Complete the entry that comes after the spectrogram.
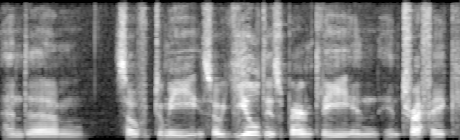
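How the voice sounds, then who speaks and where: In a Dutch accent, a man talks at a medium pitch with monotone, flat intonation. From Netherlands. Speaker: software developer giving a conference talk. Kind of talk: technical talk. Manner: halting, many fillers.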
